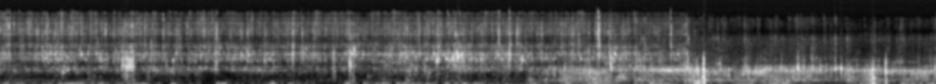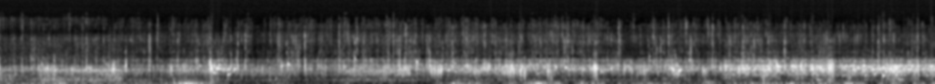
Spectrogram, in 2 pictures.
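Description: Sea water gurgling and sloshing around a snorkeler's camera. About ten seconds in, the sound turns dull with the hiss gone, as heard underwater: a muffled bubbling and swirling with scattered clicks and low knocks.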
